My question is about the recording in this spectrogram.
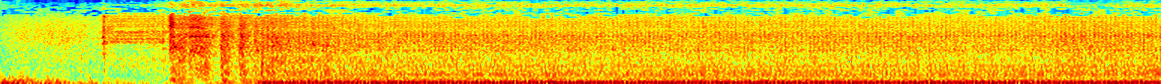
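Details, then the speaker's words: Mitsubishi Shogun/Pajero after alternator belt fix; short crank then firm, even idle under full electrical load (lights, trailer, cameras, heated windscreen, blower) with no squeal or chirp; belt not overtightened: normal idle. "heated windscreen blower the whole plant was going there and earthquakes and doesn't sound like the belt's too tight either so yep"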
